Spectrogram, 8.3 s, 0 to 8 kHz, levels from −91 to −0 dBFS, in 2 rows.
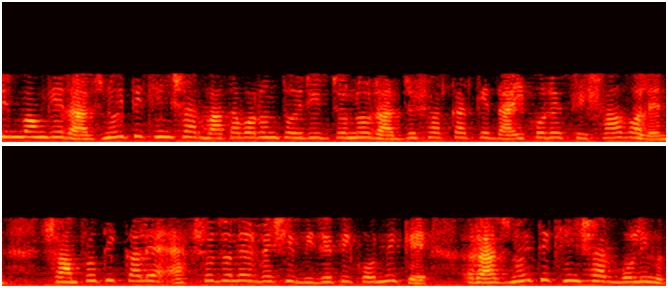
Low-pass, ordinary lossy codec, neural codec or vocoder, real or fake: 7.2 kHz; AAC, 16 kbps; none; real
